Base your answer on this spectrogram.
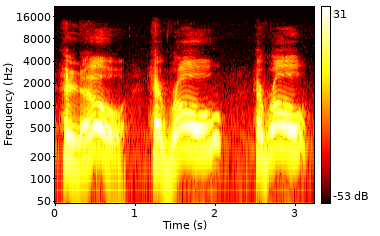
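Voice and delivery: hammed-up hello with a put-on Chinese accent, L for R; mock Chinese accent.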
